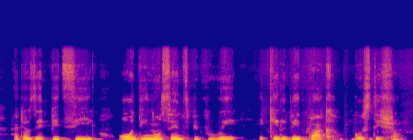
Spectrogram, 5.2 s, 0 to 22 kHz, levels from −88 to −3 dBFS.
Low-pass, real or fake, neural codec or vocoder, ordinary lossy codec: 14.4 kHz; real; none; none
